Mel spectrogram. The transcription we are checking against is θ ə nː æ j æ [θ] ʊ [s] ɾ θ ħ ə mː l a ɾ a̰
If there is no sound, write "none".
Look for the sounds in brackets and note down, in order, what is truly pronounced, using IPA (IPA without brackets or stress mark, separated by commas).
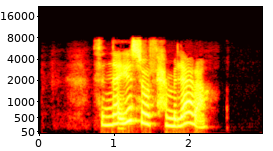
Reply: s, none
